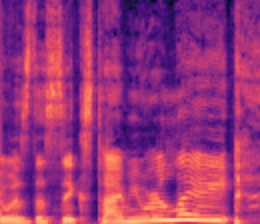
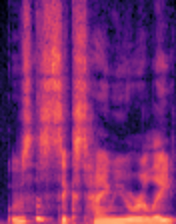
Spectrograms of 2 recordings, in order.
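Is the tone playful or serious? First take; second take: playful; serious. First: The tone is light and playful. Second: The tone is stern and serious. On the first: The boundary is raised gently, as a joke. The speaker calls it right. "you can do that in a fun way" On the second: The boundary is raised as a firm complaint. The speaker calls it wrong. "that's a, a lot more um, serious tone"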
